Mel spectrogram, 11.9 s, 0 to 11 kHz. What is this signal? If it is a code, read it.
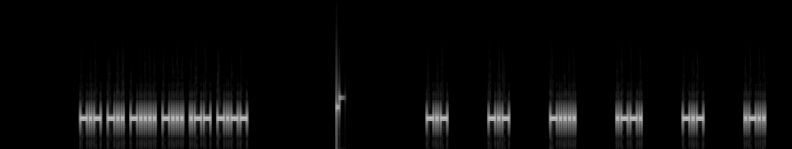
Morse code, heard as a keyed tone, about 36 wpm, spaced as for 18 wpm, 700 Hz. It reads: KD6BWY KK6PKL
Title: USA Call Signs - 6 Characters - 6x Character Spacing - 35wpm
